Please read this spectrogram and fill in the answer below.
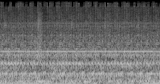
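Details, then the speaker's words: Subaru Baja Turbo, freshly rebuilt engine, first start, cold and warming up, heater on, bleeding coolant, no check engine lights: steady, even idle hum with no knocks or misses, sounds healthy. "Yes! It sounds great. Heater's on. And we're just gonna bleed the coolant and listen to it."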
